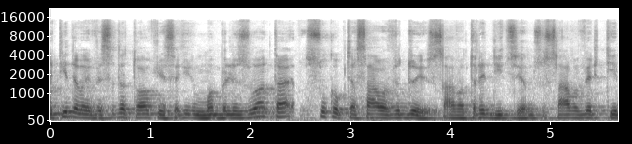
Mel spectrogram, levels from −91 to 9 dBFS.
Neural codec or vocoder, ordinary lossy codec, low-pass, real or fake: codec, 44.1 kHz, 7.8 kbps, DAC; AAC, 96 kbps; 14.4 kHz; fake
